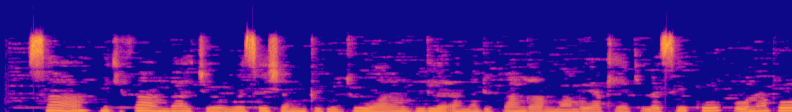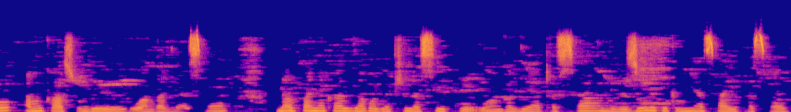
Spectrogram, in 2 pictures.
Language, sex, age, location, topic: Swahili, female, 25-35, Wajir, finance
